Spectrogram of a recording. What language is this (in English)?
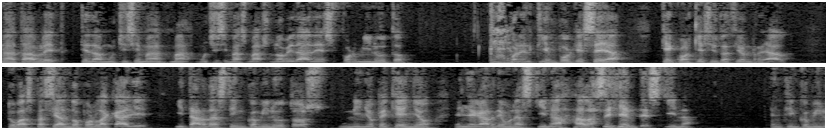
Spanish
